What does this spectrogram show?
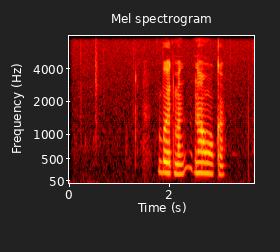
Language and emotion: Russian, neutral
